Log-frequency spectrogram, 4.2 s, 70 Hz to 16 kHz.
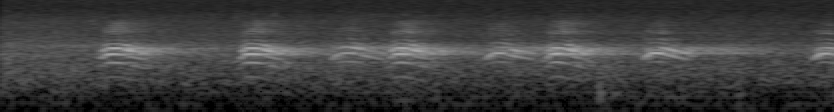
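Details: Eurasian wigeon at a park pond in Junsai-ike green space, Chiba, Japan, in winter, February 2026: a clear arched whistle, rising then falling, repeated about every half second to second in separate bursts over a quiet background.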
